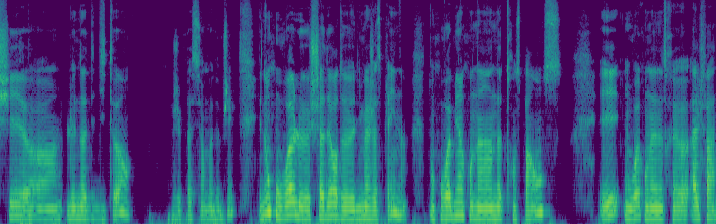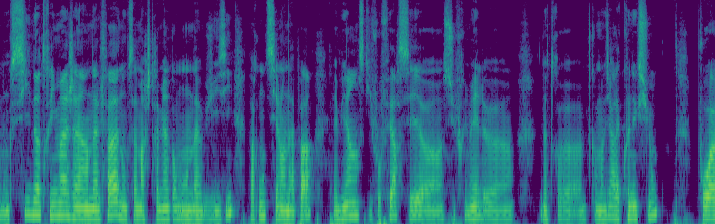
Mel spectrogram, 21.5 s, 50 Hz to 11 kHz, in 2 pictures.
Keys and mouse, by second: 1.4 space.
